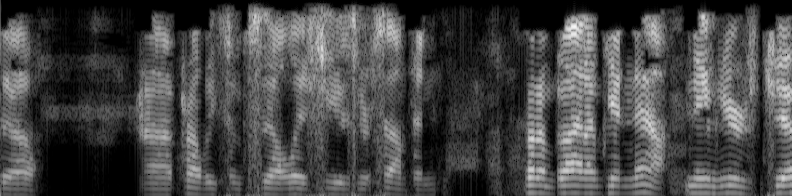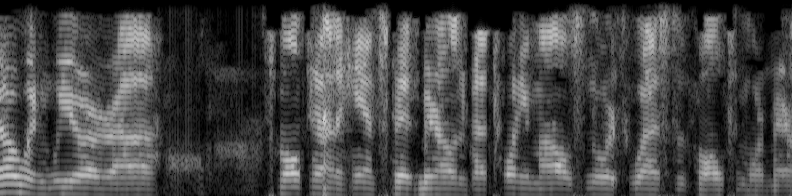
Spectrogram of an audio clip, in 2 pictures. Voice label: qso mobile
